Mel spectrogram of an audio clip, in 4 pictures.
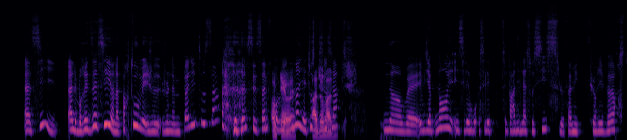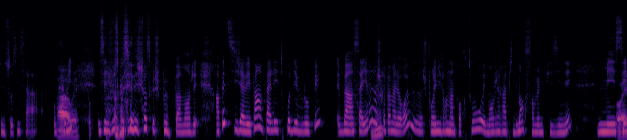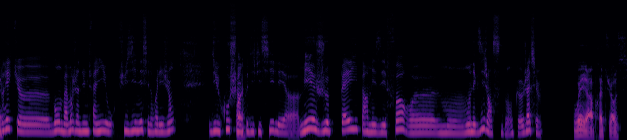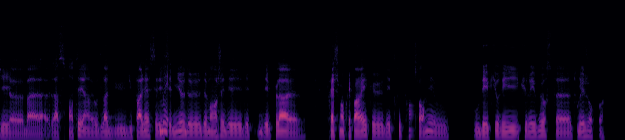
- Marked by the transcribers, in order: chuckle; other background noise; laughing while speaking: "que c'est des choses"; chuckle; stressed: "exigence"
- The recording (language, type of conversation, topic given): French, podcast, Comment t’organises-tu pour cuisiner quand tu as peu de temps ?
